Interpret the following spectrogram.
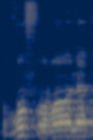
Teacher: غین کو پر پڑھیں گے، غین حرف مستعلیہ میں سے ہے. را کو پر پڑھیں گے، را کے اوپر زبر ہے.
